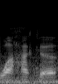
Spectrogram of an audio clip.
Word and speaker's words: Wahaca: We have a chain of Mexican restaurants called Oaxaca.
